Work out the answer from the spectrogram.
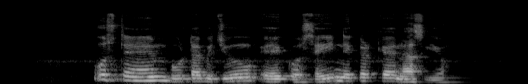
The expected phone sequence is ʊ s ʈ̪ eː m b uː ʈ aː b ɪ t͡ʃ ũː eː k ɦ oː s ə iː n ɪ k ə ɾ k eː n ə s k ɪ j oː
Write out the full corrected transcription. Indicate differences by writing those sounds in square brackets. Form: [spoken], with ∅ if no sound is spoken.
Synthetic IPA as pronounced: ʊ s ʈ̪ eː m b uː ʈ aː b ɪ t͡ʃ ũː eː k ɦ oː s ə iː n ɪ k ə [ɽ] k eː n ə s [ɡ] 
